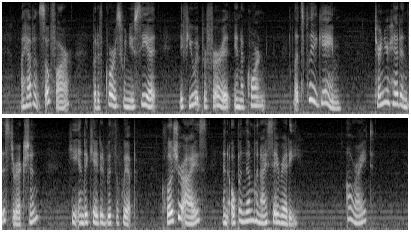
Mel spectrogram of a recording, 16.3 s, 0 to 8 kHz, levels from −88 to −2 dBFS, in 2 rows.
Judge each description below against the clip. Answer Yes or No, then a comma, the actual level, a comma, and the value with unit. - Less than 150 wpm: No, average, 170 wpm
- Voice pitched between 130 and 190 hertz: No, high, 220 Hz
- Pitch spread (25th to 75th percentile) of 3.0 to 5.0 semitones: Yes, average, 4.7 semitones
